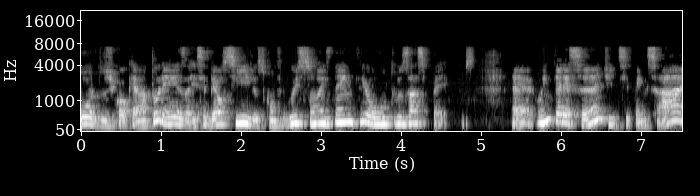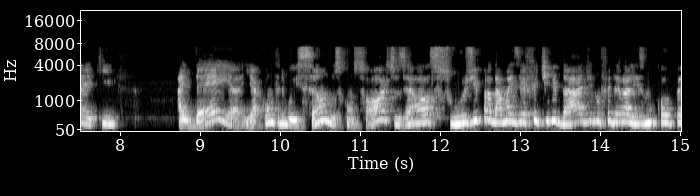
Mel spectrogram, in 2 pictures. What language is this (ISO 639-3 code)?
por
